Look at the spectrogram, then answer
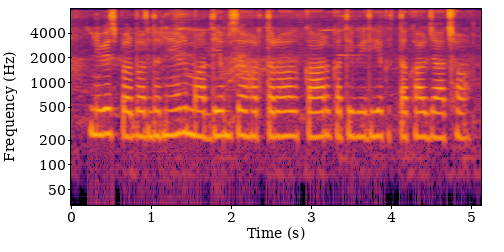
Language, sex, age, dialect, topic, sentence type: Magahi, female, 60-100, Northeastern/Surjapuri, banking, statement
